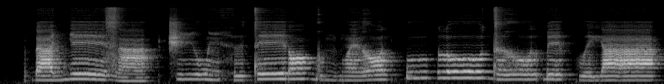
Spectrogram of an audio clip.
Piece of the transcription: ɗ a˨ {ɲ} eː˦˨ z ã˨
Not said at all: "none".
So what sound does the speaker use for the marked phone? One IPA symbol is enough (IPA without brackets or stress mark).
ɲ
